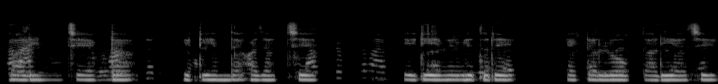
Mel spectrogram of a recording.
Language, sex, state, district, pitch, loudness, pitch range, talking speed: Bengali, female, West Bengal, Paschim Medinipur, 215 Hz, -32 LUFS, 210-220 Hz, 110 wpm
